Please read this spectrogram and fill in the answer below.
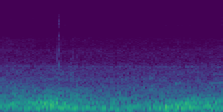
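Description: Steady low outdoor rumble with no distinct events, of the kind picked up by a phone's microphone in the open.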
